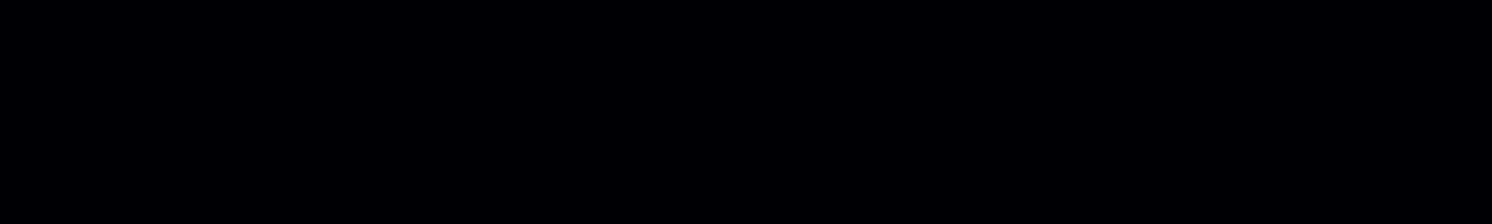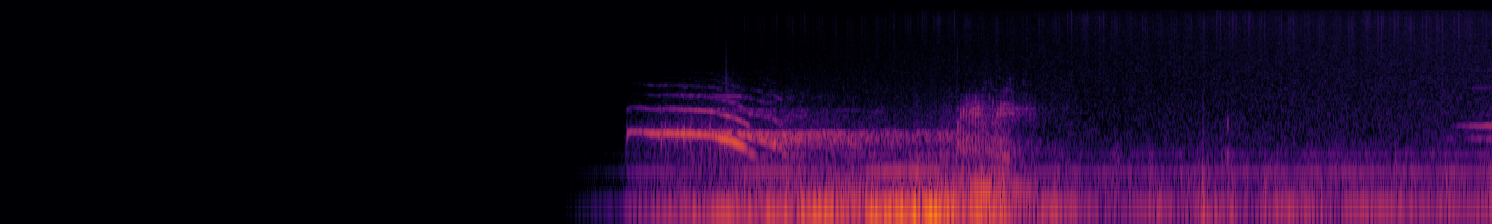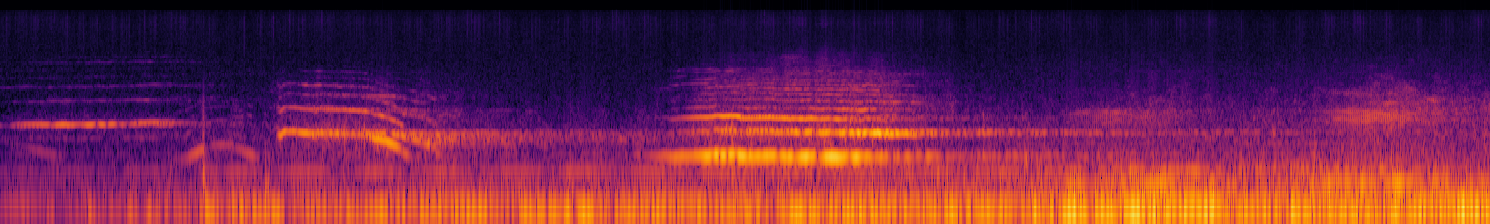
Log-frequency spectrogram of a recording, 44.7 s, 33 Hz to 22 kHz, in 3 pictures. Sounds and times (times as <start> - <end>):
Animal: 21.2 - 25.4, 29.5 - 44.7.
